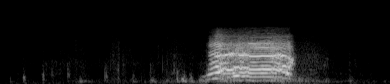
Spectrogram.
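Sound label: strong and energetic horse, farm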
